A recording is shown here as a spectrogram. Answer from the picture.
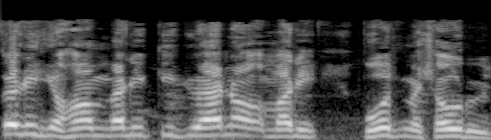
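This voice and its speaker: A man's high voice with ordinary pitch variation comes through a dry, close sound with no echo. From Murree, Pakistan. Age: old. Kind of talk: interview answer.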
